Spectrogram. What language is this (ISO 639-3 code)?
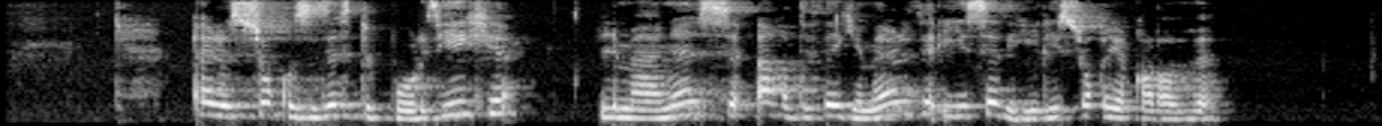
kab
